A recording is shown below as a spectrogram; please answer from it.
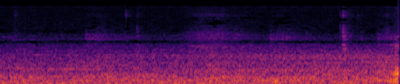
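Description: Steady low rumble of background noise, unchanging throughout.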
